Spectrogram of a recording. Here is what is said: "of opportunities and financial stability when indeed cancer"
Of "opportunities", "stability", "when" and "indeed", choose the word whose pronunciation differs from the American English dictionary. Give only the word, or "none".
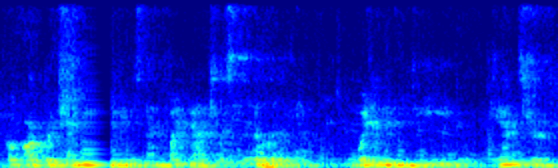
none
